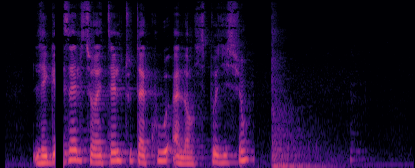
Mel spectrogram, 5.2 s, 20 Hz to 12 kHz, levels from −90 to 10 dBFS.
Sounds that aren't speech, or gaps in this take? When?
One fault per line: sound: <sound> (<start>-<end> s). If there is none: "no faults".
sound: dropout (0.7-0.8 s)
sound: thud (3.4-4.3 s)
